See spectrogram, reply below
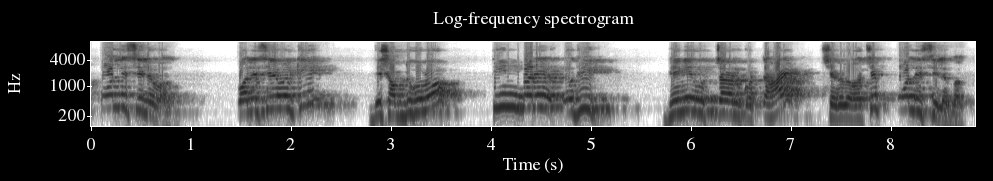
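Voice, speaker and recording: Bangladeshi woman teacher, lively classroom lesson voice, echoey room. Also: fairly high pitch. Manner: says syllable examples slowly and repeats them. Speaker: English grammar teacher. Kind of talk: classroom-style lesson explanation.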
